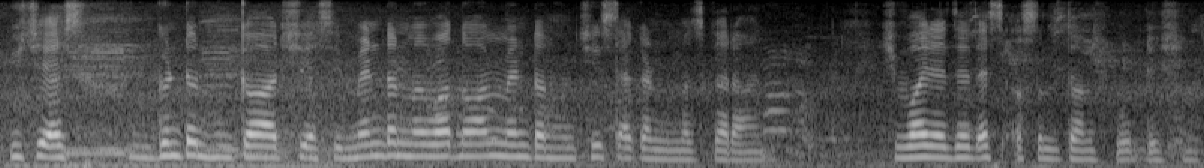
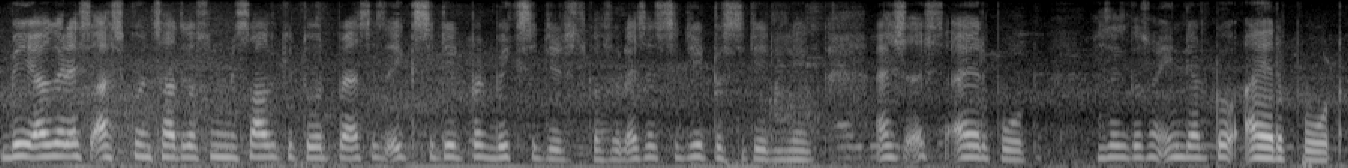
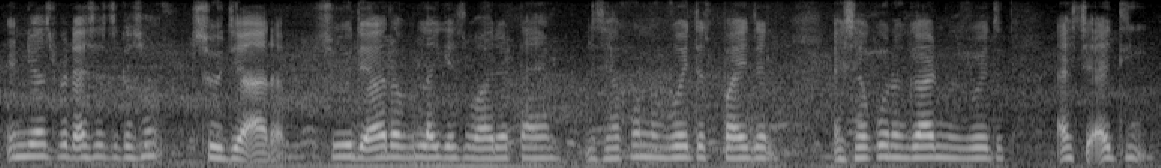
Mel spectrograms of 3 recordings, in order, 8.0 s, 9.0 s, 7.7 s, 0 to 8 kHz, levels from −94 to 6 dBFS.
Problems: constant background noise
